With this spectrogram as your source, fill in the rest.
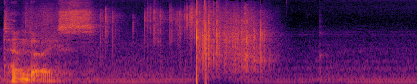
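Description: Dice clatter and tumble across a tabletop.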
